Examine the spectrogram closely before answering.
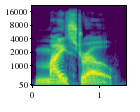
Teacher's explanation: it's the only common English AE word that only ever gets pronounced with that long I sound, that diphthong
